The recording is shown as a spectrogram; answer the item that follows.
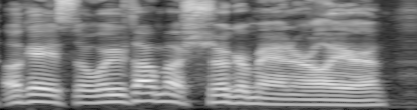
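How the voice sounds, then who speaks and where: A man's voice: mid-range voice, lively intonation, very fast, clean tone, no room sound, clean studio sound. Casually foul-mouthed man on a comedy podcast. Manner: crude, profane, jokey slang. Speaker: podcast co-host.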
